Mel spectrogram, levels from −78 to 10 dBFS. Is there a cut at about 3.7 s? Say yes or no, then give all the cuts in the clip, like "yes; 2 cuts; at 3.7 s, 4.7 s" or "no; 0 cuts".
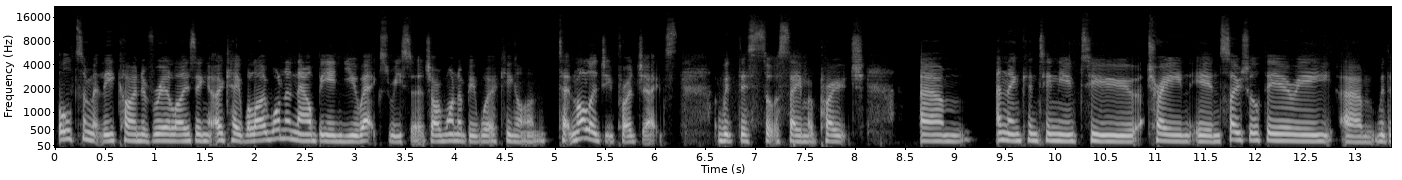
no; 2 cuts; at 8.4 s, 10.9 s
